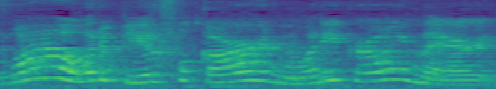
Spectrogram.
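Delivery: high, swooping admiring compliment; friendly interest. Acted. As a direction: act out chatty small talk with a gardener. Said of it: "somebody would be reasonably friendly".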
